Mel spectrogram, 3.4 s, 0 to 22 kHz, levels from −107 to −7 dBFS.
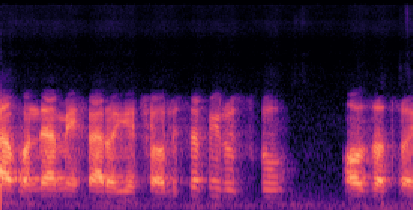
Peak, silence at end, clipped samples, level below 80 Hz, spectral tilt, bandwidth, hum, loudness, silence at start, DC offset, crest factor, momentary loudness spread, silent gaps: -8 dBFS; 0 s; under 0.1%; -74 dBFS; -5 dB/octave; 3.9 kHz; none; -30 LUFS; 0 s; under 0.1%; 22 dB; 15 LU; none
